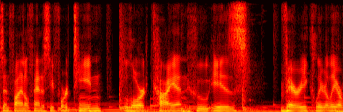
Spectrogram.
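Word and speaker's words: Cyan: also goes with like the hard like k sound Cayenne I'm I am almost positive that Cayenne is correct for this guy but old habits it's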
